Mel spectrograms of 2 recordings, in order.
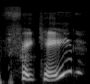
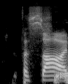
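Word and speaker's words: façade: and what was it i i pronounced uh facade wrong and i was telling my mom and i was like yeah it was like a fake and she goes what did you say and i was like fake aid because i pronounce things in my head and it sounds right you know she goes facade and i was like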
